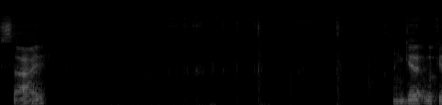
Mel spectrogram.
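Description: A knife scrapes and shaves wood in short strokes.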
